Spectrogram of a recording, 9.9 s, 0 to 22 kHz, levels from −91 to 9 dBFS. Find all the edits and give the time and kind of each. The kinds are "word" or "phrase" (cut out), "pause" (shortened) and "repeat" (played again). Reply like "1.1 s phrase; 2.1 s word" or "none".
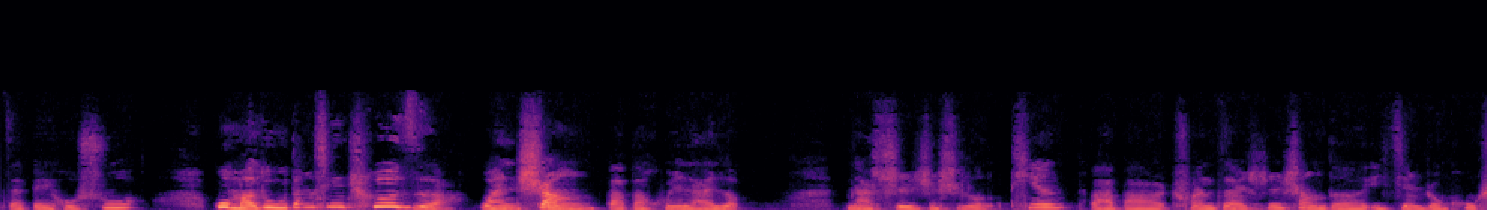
3.1 s pause; 7.2 s pause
